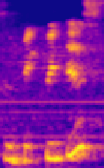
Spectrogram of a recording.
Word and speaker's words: ubiquitous: Ubiquitous, please learn this word. And also the article that we use with the word ubiquitous is a, not an. Okay, the pronunciation is with y in Hindi. Halo.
